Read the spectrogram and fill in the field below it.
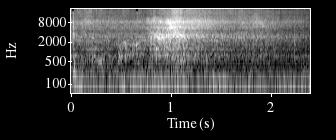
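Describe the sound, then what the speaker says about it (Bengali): Fish curry sauce bubbling in a pot at home, a steady close hiss with a gentle swell of sizzling steam in the middle, no voices. "সেই যে দেখুন ঝোলটা কিন্তু ফুটে গেছে"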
